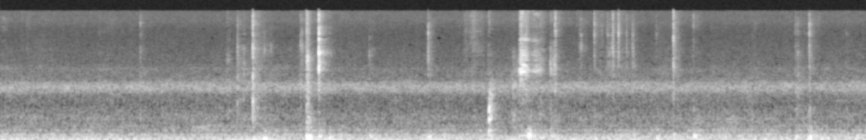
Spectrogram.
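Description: Scattered small clicks and taps of a mini quadcopter's plastic frame and parts being handled, with the sharpest cluster about three seconds in and a few more around five seconds, over a faint steady hum.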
